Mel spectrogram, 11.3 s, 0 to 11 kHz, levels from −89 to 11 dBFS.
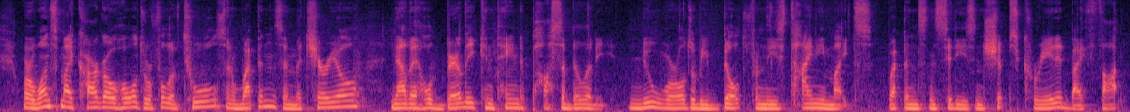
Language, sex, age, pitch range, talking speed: English, male, 30-49, 105-125 Hz, 190 wpm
